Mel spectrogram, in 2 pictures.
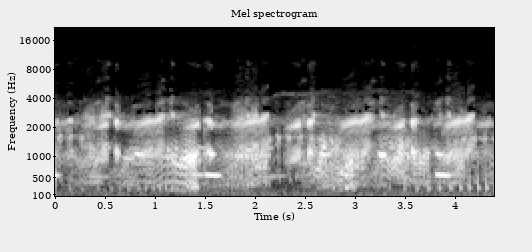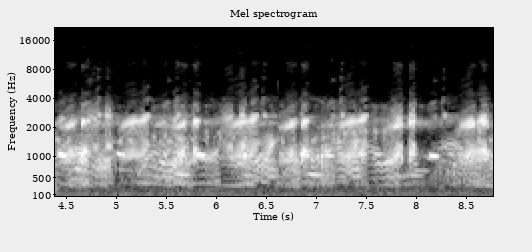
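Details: Dense frog chorus of grating, rattling croaks layered over one another, with short low tonal notes recurring every second or two and constant swelling pulses throughout.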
